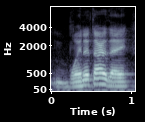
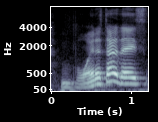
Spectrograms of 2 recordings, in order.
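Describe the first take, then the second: First: "buena tarde" with the final s sounds dropped; "buena tarde", swallow the ends of the words; clipped buena tarde. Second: "Buenas tardes" slow and higher, every s sounded; "Buenas tardes" with both plural s sounds; formal buenas tardes. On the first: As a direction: say "buena tarde" the casual everyday way. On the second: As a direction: say "Buenas tardes" the careful textbook way, slowly. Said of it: "like, that is, well". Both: Shown as a demonstration.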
